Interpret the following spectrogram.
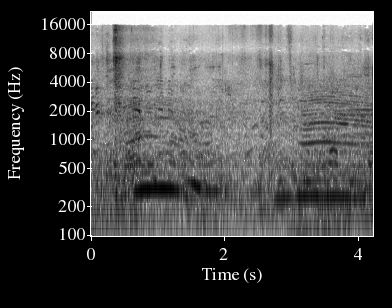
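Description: Cattle mooing: two long calls, the first about half a second in, the second lower and held for about the last second and a half.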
